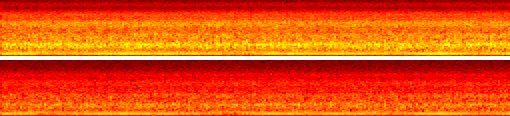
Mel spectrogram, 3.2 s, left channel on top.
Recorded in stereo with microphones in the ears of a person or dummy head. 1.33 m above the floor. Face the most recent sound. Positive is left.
No sound to turn to.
